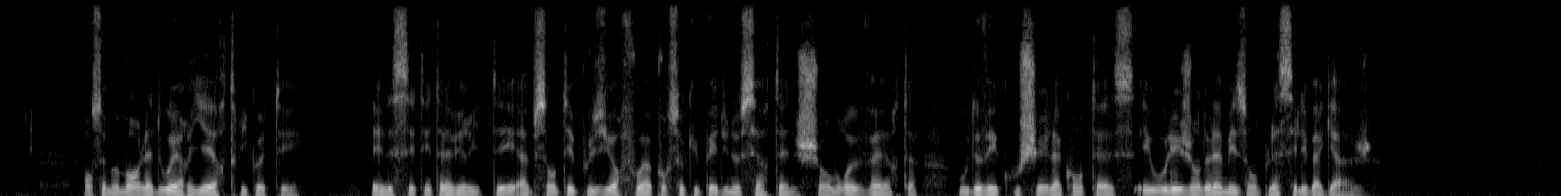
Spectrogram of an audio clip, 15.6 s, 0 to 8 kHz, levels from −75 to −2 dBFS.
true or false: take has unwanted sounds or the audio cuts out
false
